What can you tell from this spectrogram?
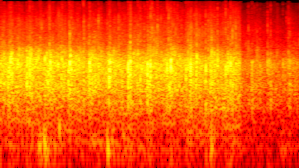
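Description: Audience applauding, a dense patter of many hands clapping that thins and dies down about three and a half seconds in.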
